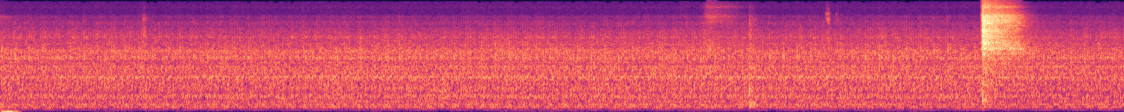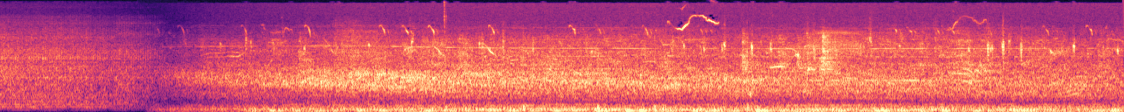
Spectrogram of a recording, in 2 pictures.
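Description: Blue Bird bus engine idling steadily, with a short hiss of air brakes about ten seconds in. After a brief dip, a louder low rumble with faint high chirps takes over.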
